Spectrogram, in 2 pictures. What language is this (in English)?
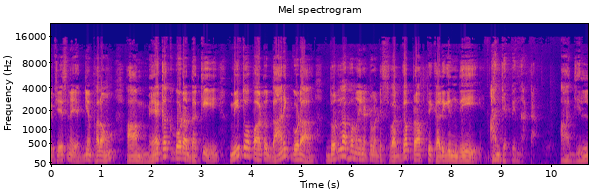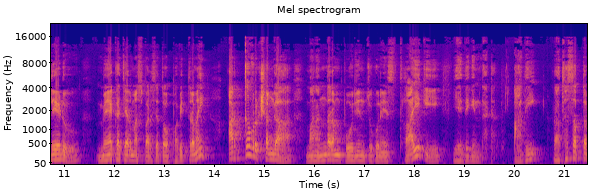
Telugu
